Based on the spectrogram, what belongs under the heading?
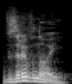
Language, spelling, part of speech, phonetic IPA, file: Russian, взрывной, adjective, [vzrɨvˈnoj], Ru-взрывной.ogg
- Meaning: 1. explosive 2. explosive, violent 3. plosive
